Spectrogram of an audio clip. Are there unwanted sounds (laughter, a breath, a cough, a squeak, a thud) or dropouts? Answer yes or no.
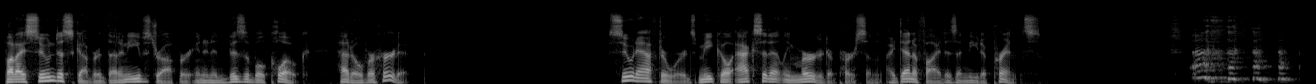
yes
